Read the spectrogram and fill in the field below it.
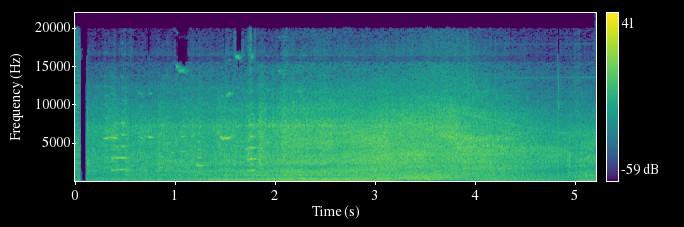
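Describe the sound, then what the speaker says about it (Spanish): A city bus passing along a street in Cuba, a loud low engine rumble building and holding steady for several seconds before easing off, with no voices. "Hay una guagua."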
